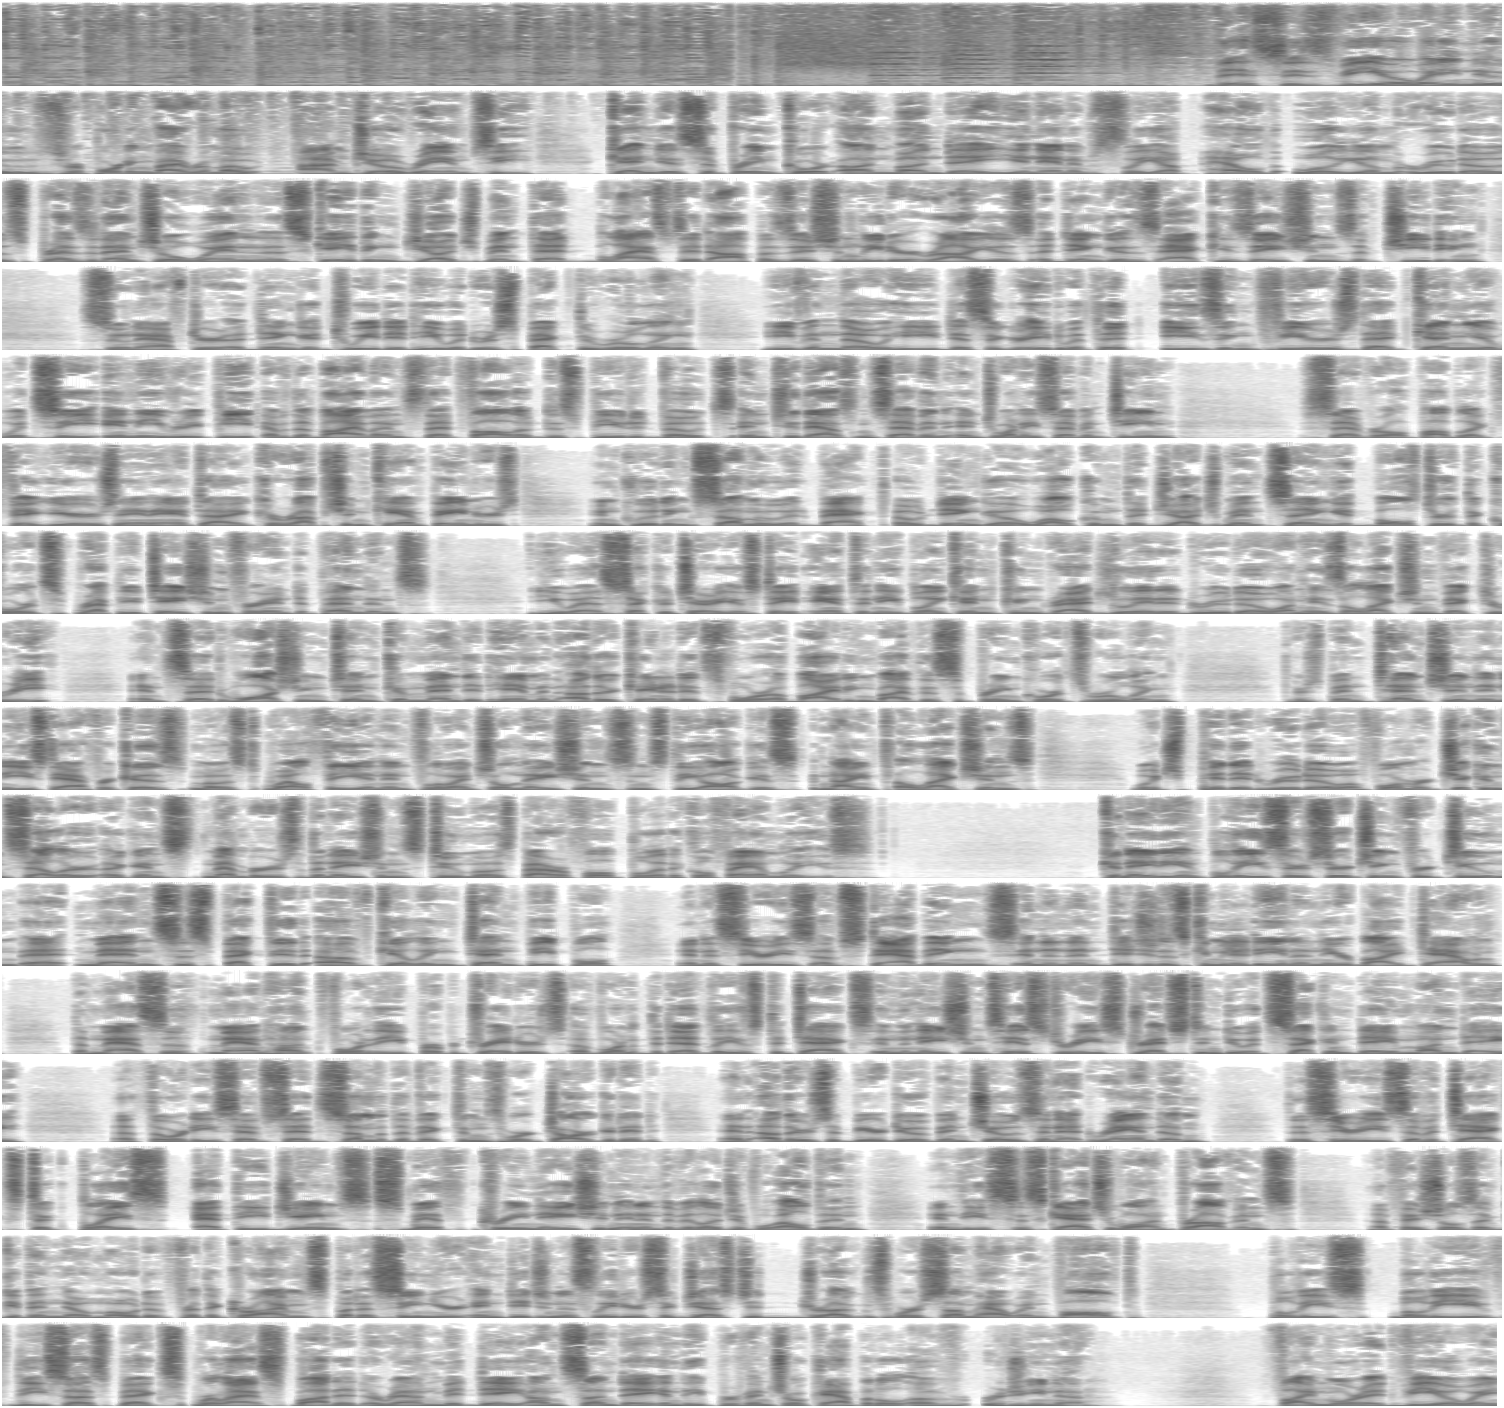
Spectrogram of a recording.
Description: Nûçeyên Cîhanê ji Dengê Amerîka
